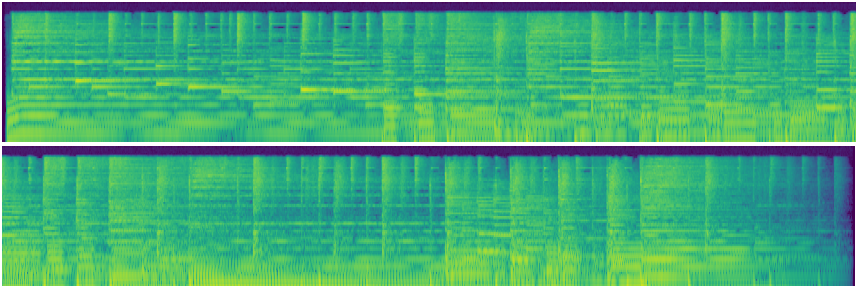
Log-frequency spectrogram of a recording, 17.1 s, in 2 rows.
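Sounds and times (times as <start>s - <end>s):
switchboard telephone hold music: 0.0s - 16.6s.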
